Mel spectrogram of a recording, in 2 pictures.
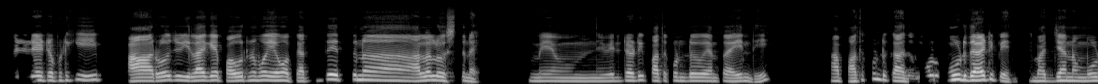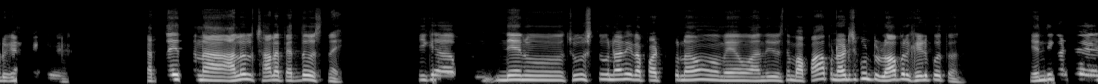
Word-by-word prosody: వెళ్ళేటప్పటికీ 185 Hz, +2 st, -3 dB, 0.5 s
ఆ -, -, +5 dB, 0.2 s
రోజు 195 Hz, +2 st, 0 dB
ఇలాగే 185 Hz, +2 st, +3 dB
పౌర్ణమో, 185 Hz, +3 st, 0 dB
ఏమో, 185 Hz, 0 st, +3 dB
పెద్ద 155 Hz, +4 st, -6 dB
ఎత్తునా 215 Hz, -1 st, -1 dB, 0.5 s
అలలొస్తున్నాయి. 175 Hz, -, -1 dB, 0.6 s
మేము 160 Hz, -1 st, -5 dB, 0.5 s
వెళ్ళేటప్పటికి 180 Hz, +5 st, -3 dB
11 170 Hz, -1 st, -4 dB, 0.2 s
ఎంతో 160 Hz, 0 st, -7 dB
అయింది. 150 Hz, -3 st, -3 dB, 0.7 s
ఆ! -, -, -1 dB
11 210 Hz, -, -3 dB
కాదు 150 Hz, -4 st, 0 dB
మూడు, 210 Hz, 0 st, -5 dB
మూడు 220 Hz, 0 st, +5 dB
దాటిపోయింది. 195 Hz, -, +3 dB, 0.2 s
మధ్యాహ్నం 165 Hz, +2 st, -1 dB
3 170 Hz, 0 st, -1 dB
గంటలకి 175 Hz, -, -9 dB, 1.0 s
పెద్ద 165 Hz, -1 st, -7 dB
ఎత్తున 215 Hz, -2 st, -2 dB, 0.3 s
అలలు 230 Hz, +5 st, +4 dB
చాలా 190 Hz, +2 st, +3 dB
పెద్దవొస్తున్నాయి. 180 Hz, -, 0 dB, 0.8 s
ఇక 215 Hz, -, -3 dB, 0.8 s
నేనూ 210 Hz, 0 st, +5 dB, 0.4 s
చూస్తున్నాను 230 Hz, +1 st, +1 dB
ఇలా 210 Hz, -1 st, +3 dB
పట్టుకున్నాం 200 Hz, +2 st, 0 dB, 0.3 s
మేము 180 Hz, 0 st, +2 dB
అన్నీ 175 Hz, +1 st, -2 dB
జూస్తే 180 Hz, +3 st, -4 dB
మా -, -, +4 dB
పాప 255 Hz, +1 st, +3 dB
నడుచుకుంటూ 225 Hz, +3 st, +3 dB
లోపలికెళ్ళిపోతుంది. 200 Hz, -, +2 dB, 0.7 s
ఎందుకంటే 235 Hz, +4 st, -2 dB
190 Hz, 110 wpm, -21 LUFS, 170-215 Hz, 1.0 s, ఆ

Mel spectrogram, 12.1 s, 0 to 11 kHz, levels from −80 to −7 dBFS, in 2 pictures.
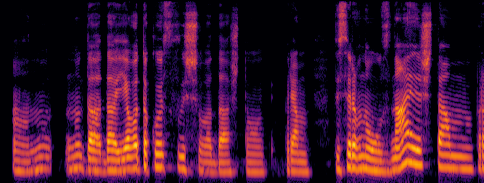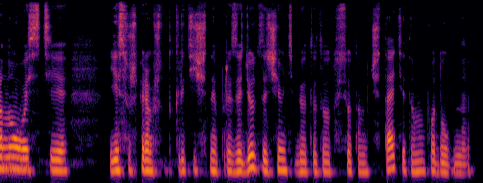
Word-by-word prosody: А, 145 Hz, -2 st, -5 dB
ну 170 Hz, +4 st, -7 dB, 0.2 s
ну 175 Hz, +3 st, -3 dB
да, 155 Hz, -3 st, +5 dB
да, 155 Hz, +1 st, +5 dB
я 165 Hz, +3 st, +6 dB
вот 185 Hz, +1 st, +6 dB
такое 200 Hz, -1 st, +3 dB
слышала, 165 Hz, -8 st, -1 dB
да, 135 Hz, +1 st, -1 dB
что 135 Hz, -1 st, -8 dB, 0.2 s
прям 140 Hz, -3 st, -1 dB, 0.3 s
ты 170 Hz, -, -2 dB
всё 180 Hz, +6 st, +6 dB
равно 175 Hz, -4 st, +5 dB
узнаешь 225 Hz, -, +5 dB
там 180 Hz, -4 st, +1 dB
про 180 Hz, +1 st, -1 dB
новости, 155 Hz, -3 st, -2 dB, 0.5 s
если 155 Hz, +1 st, -2 dB
уж 145 Hz, -, -7 dB
прям 150 Hz, -3 st, -1 dB
что-то 145 Hz, +1 st, -14 dB
критичное 150 Hz, 0 st, -7 dB
произойдет, 145 Hz, +7 st, -4 dB
зачем 150 Hz, +2 st, -4 dB
тебе 140 Hz, -2 st, -9 dB
вот 140 Hz, +1 st, -11 dB
это 135 Hz, +1 st, -9 dB
вот 135 Hz, 0 st, -11 dB
всё 145 Hz, -, -9 dB
там 130 Hz, -1 st, -12 dB
читать 165 Hz, +5 st, -6 dB
и -, -, -7 dB
тому 140 Hz, 0 st, -9 dB
подобное? 125 Hz, -3 st, -9 dB
150 Hz, 180 wpm, -27 LUFS, 140-175 Hz, 0.5 s, я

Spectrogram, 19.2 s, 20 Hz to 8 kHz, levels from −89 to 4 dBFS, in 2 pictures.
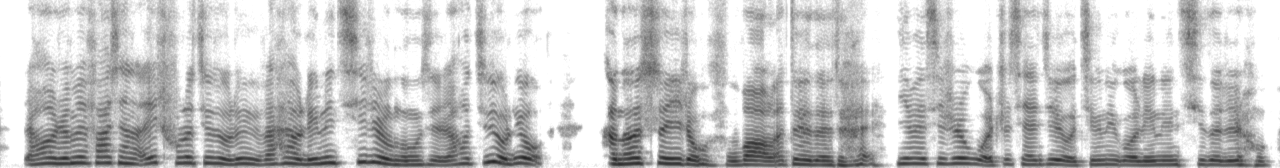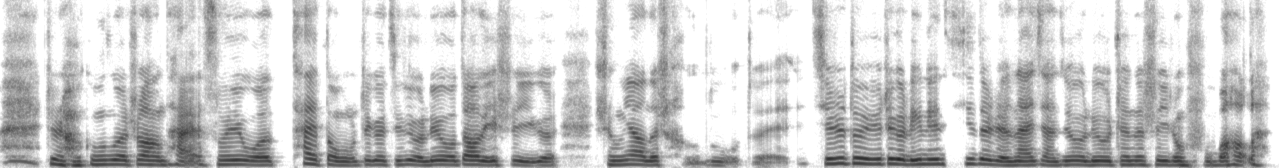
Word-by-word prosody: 然 215 Hz, -, -4 dB
后 260 Hz, +1 st, +1 dB
人 250 Hz, 0 st, +3 dB
们 280 Hz, 0 st, +2 dB
发 280 Hz, +1 st, +1 dB
现 270 Hz, -3 st, 0 dB
了， -, -, -2 dB
哎， 265 Hz, -, 0 dB
除 275 Hz, -1 st, -6 dB
了 280 Hz, -, +2 dB
996 250 Hz, -3 st, 0 dB
以 225 Hz, -, 0 dB
外， 220 Hz, +1 st, -1 dB
还 260 Hz, +3 st, -2 dB
有 240 Hz, -, +4 dB
007 275 Hz, +7 st, +1 dB
这 305 Hz, -, +3 dB
种 220 Hz, -4 st, +4 dB
东 200 Hz, +1 st, -1 dB
西。 200 Hz, -1 st, -5 dB
然 190 Hz, +2 st, -1 dB
后 250 Hz, -, -2 dB
996 260 Hz, -2 st, +3 dB, 0.4 s
可 240 Hz, -, +4 dB
能 245 Hz, +3 st, +7 dB
是 260 Hz, -1 st, +3 dB
一 245 Hz, -, +5 dB
种 215 Hz, -1 st, +3 dB
福 185 Hz, +1 st, -6 dB
报 200 Hz, -2 st, +5 dB
了， 190 Hz, +2 st, -1 dB
对 215 Hz, 0 st, +2 dB
对 195 Hz, -1 st, +1 dB
对。 185 Hz, -2 st, -1 dB, 0.4 s
因 250 Hz, 0 st, -2 dB
为 245 Hz, -1 st, -1 dB
其 245 Hz, 0 st, -5 dB
实 255 Hz, +1 st, +2 dB
我 230 Hz, -8 st, +1 dB
之 220 Hz, +5 st, -10 dB
前 210 Hz, -2 st, -4 dB
就 220 Hz, +1 st, -3 dB
有 185 Hz, -4 st, +2 dB
经 205 Hz, +4 st, -5 dB
历 215 Hz, -, -4 dB
过 195 Hz, -1 st, 0 dB
007 200 Hz, +2 st, -2 dB
的 200 Hz, -1 st, 0 dB
这 195 Hz, +1 st, +1 dB
种 180 Hz, -1 st, -7 dB, 0.4 s
这 225 Hz, -4 st, 0 dB
种 180 Hz, -1 st, +1 dB
工 205 Hz, +2 st, -3 dB
作 210 Hz, -1 st, +1 dB
状 200 Hz, -2 st, +1 dB
态。 200 Hz, 0 st, 0 dB
所 205 Hz, +3 st, -5 dB
以 210 Hz, -, +2 dB
我 185 Hz, -2 st, 0 dB
太 245 Hz, -3 st, +1 dB
懂 175 Hz, -4 st, -2 dB
这 200 Hz, -, -6 dB
个 200 Hz, -1 st, -2 dB
996 195 Hz, 0 st, -1 dB
到 205 Hz, 0 st, +2 dB
底 185 Hz, 0 st, +1 dB
是 185 Hz, +1 st, -6 dB
一 165 Hz, -, -2 dB
个 170 Hz, -1 st, -3 dB, 0.3 s
什 195 Hz, -, -6 dB
么 195 Hz, -, -2 dB
样 210 Hz, -2 st, 0 dB
的 190 Hz, -, +1 dB
程 -, -, -14 dB
度。 175 Hz, -2 st, -10 dB
对， -, -, -16 dB, 0.2 s
其 240 Hz, -, -2 dB
实 260 Hz, +1 st, +2 dB
对 250 Hz, -1 st, +3 dB
于 235 Hz, -, +2 dB
这 240 Hz, 0 st, +2 dB
个 225 Hz, -, +6 dB
007 225 Hz, +3 st, 0 dB
的 230 Hz, -1 st, +2 dB
人 175 Hz, -4 st, +2 dB
来 185 Hz, 0 st, +2 dB
讲， 185 Hz, -3 st, -3 dB
996 190 Hz, -1 st, 0 dB
真 195 Hz, +1 st, -4 dB
的 195 Hz, -, -1 dB
是 195 Hz, +2 st, -5 dB
一 -, -, 0 dB
种 185 Hz, 0 st, +1 dB
福 175 Hz, 0 st, -10 dB
报 180 Hz, +1 st, 0 dB
了。 -, -, -3 dB
205 Hz, 280 characters per minute, -21 LUFS, 190-240 Hz, 0.4 s, 能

